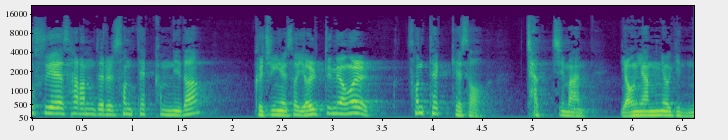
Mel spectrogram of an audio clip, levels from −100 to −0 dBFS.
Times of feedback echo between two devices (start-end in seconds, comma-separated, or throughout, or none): none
